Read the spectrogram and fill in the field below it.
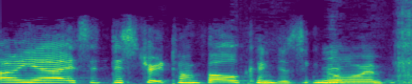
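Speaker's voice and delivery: ordinary talk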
